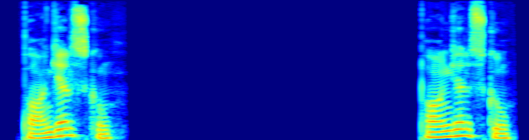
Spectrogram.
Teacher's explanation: notice that the middle of the word is stressed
